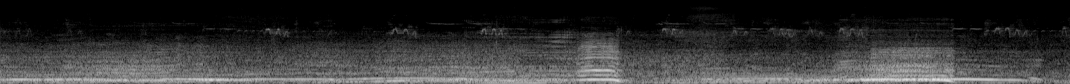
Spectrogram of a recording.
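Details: Brown Swiss cows at the Appenzell cattle show in Switzerland, 2022, giving steady low moos that rise and fall, several overlapping, plus two louder drawn-out bellows, with background chatter and clatter.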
